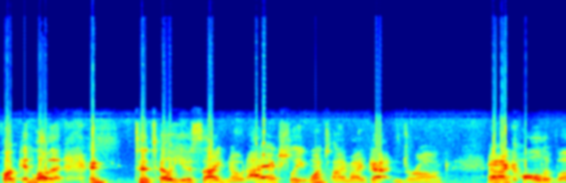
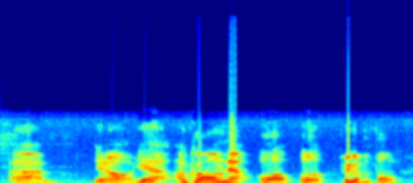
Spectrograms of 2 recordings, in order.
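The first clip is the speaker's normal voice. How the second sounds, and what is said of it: Imitates a boss with an accent. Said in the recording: “The boss with the fucking that accent.”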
